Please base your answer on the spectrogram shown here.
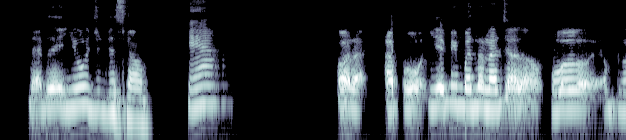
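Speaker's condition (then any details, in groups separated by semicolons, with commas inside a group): ALS; onset right index finger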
